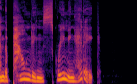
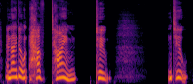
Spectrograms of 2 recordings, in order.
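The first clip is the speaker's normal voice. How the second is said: tearful building rant; rising to tears; 4 semitones higher than usual. Acted. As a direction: build until she breaks. Jez building to breakdown.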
